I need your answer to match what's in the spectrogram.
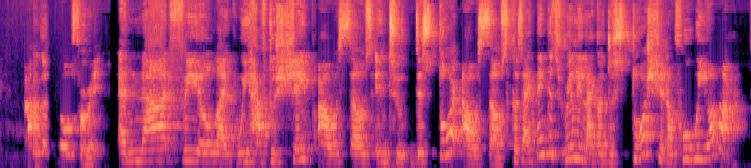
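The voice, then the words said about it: Puerto Rican New York accent. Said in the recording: “my whatever you want to call it accent, Puerto Rican, Princeton, New York Rican accent”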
